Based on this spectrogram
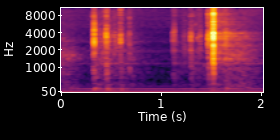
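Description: Keys are tapped on a computer keyboard while a database query is typed, a few faint, sparse clicks in irregular bursts with a sharper cluster near the end.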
